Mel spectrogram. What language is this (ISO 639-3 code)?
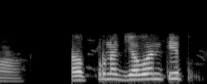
mar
